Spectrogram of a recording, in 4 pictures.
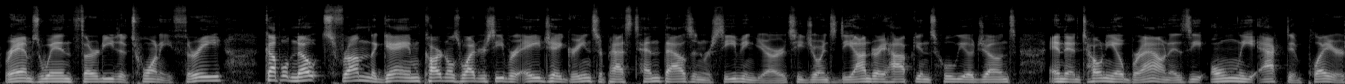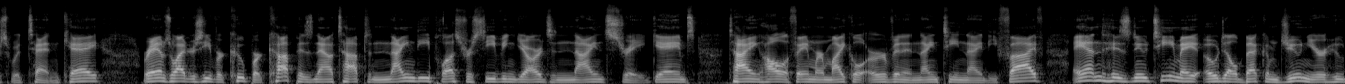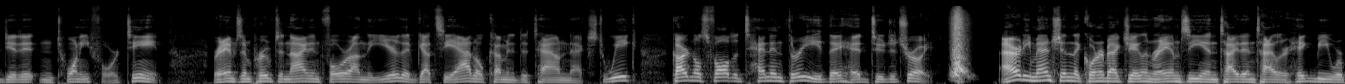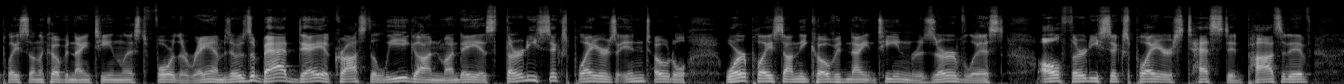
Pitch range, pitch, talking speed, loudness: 115-140 Hz, 125 Hz, 165 wpm, -26 LUFS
